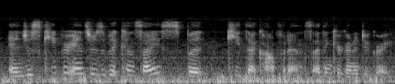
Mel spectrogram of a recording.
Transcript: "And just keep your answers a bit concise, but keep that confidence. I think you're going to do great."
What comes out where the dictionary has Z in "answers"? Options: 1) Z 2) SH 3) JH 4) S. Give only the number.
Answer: 1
